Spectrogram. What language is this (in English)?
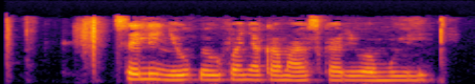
Swahili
